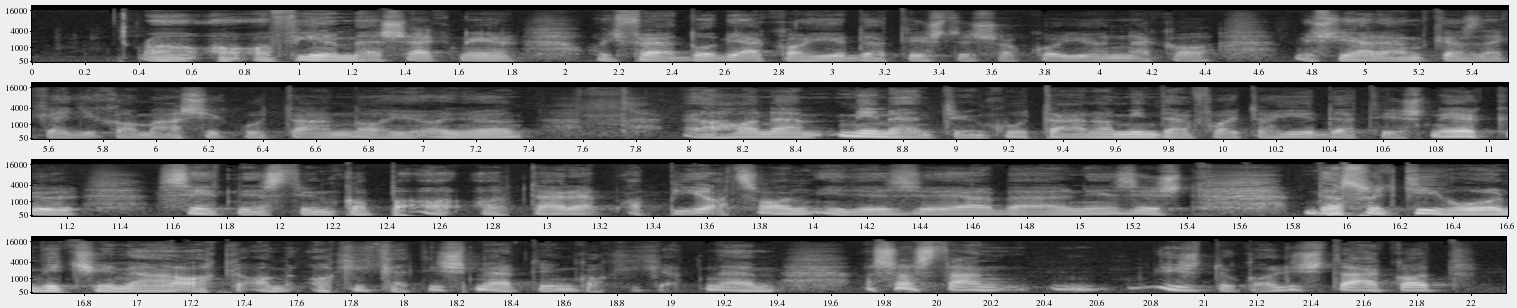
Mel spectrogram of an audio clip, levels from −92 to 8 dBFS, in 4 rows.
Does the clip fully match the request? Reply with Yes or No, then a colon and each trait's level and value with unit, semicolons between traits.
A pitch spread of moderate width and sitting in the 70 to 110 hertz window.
No: average, 3.5 semitones; low, 125 Hz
